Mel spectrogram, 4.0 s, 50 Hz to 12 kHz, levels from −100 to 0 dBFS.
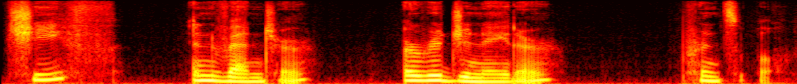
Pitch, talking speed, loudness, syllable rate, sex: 180 Hz, 60 wpm, -18 LUFS, 4.6 syllables/s, female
